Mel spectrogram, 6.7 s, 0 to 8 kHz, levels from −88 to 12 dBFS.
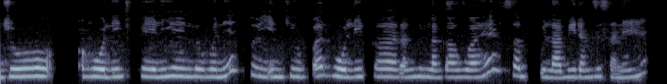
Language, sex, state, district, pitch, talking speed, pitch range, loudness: Hindi, female, Chhattisgarh, Jashpur, 275 Hz, 205 wpm, 270-290 Hz, -26 LUFS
